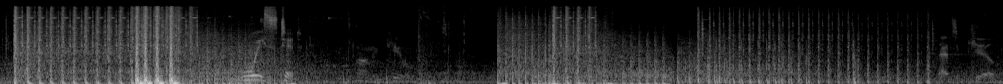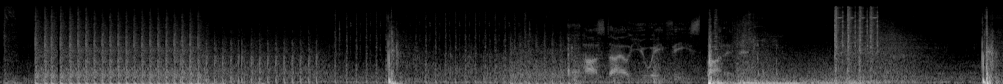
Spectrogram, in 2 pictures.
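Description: Rapid automatic gunfire rattles in short bursts.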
